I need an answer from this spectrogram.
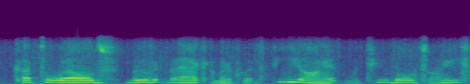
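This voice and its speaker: A man speaks with fairly even intonation. There is noticeable background noise behind him. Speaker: hobbyist gasifier builder. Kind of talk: casual talk to camera, walkaround tutorial. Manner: soft-spoken.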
